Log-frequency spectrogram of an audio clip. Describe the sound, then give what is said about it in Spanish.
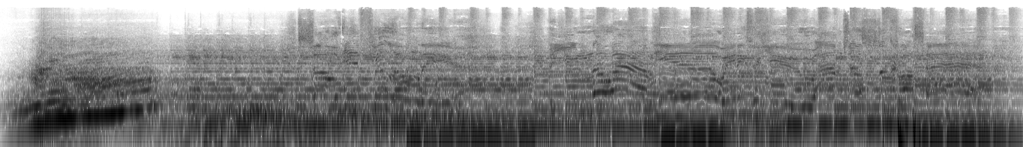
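The engine of a father's car revs up with a rising whine over the first couple of seconds, then settles into a loud, steady drone as the vehicle keeps driving. No one speaks. “Pero mi papá insistió mucho en que me llevara su auto.”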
